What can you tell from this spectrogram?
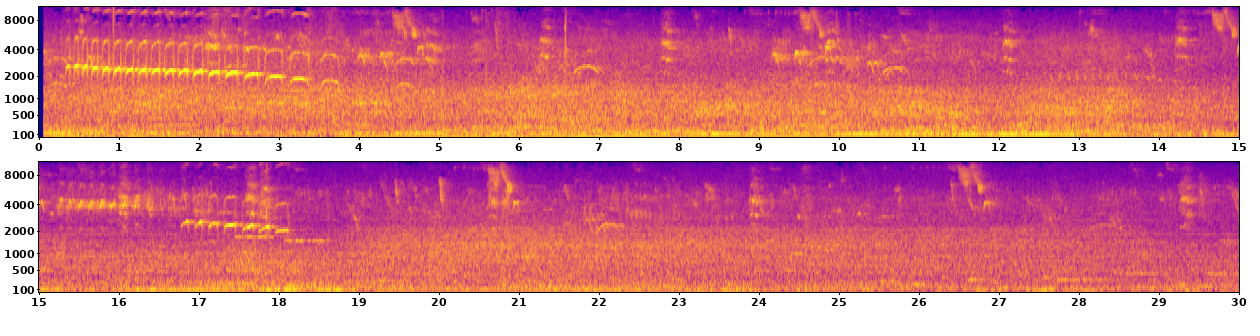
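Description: Steady patter of light rain on leaves and pavement, with birds chirping. Twice, near the start and again just past the middle, a bird gives a fast trill that falls in pitch. A faint low hum lies underneath.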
